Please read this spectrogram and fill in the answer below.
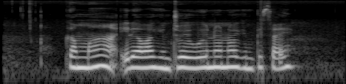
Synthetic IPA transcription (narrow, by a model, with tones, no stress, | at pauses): ka˨ma˦ʔi˧ɾa˧wa˦k̬i˨nʈ͡ʂo˦i˧wi˦i˦no˦no˦ki˨mpi˦sa˧i˦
